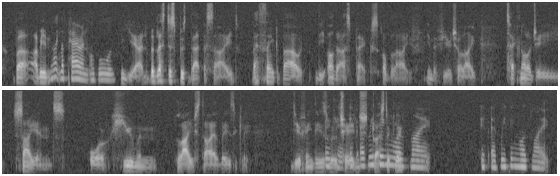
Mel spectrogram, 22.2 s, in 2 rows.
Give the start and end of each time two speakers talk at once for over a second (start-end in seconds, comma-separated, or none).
17.6-19.1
